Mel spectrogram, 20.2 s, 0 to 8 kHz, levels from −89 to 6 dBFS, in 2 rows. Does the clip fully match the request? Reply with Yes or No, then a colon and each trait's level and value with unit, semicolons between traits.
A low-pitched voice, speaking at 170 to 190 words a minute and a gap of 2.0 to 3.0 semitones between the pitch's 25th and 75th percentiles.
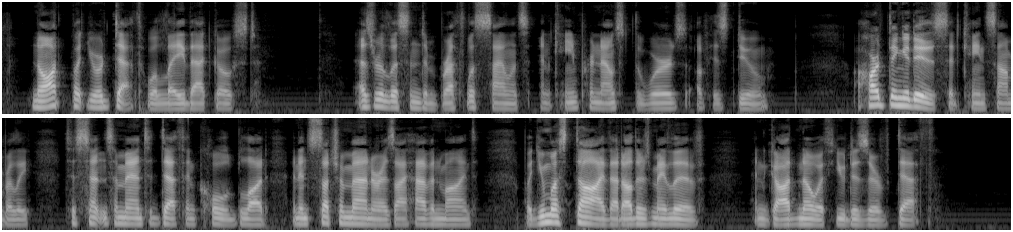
Yes: low, 105 Hz; average, 180 wpm; narrow, 2.4 semitones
